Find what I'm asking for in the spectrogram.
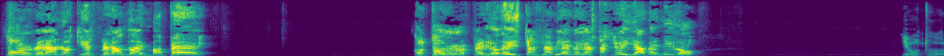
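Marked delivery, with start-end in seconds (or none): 0.1-7.1 loud and high ranting; angry shouting. Real, not acted. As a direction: shout the whole rant. Ranting about Mbappé.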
